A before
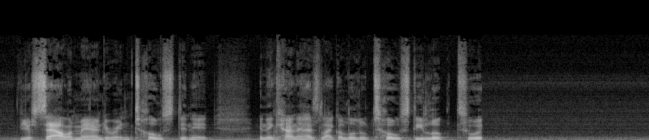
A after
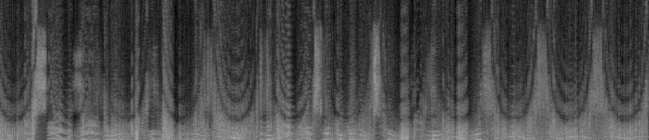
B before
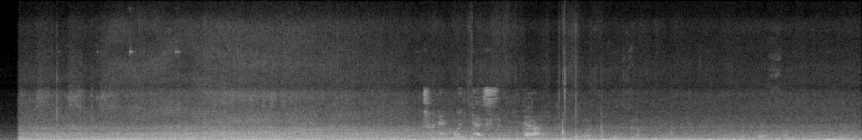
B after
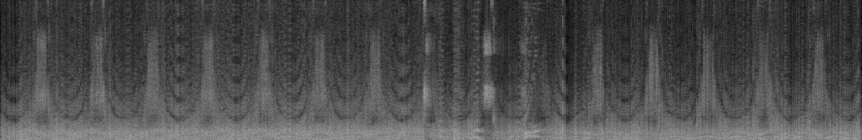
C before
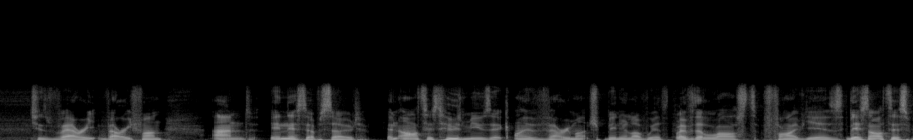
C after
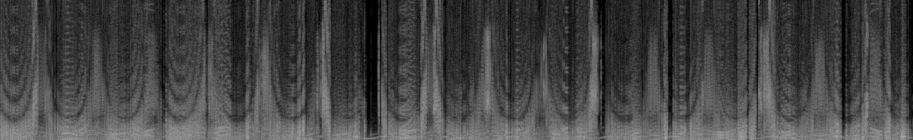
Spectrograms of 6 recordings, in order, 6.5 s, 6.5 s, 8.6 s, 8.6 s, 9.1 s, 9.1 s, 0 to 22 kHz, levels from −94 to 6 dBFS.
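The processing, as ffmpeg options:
-filter_complex "[0:a]aeval=exprs='val(0)+0.5*0.0501*sgn(val(0))':channel_layout=same,aexciter=amount=15.6:drive=4.6:freq=4700,acrossover=split=450 2800:gain=0.0631 1 0.158[link_01][link_02][link_03];[link_01][link_02][link_03]amix=inputs=3:normalize=0,acrusher=samples=8:mix=1:aa=0.000001:lfo=1:lforange=12.8:lforate=1.8,asplit=2[link_04][link_05];[link_05]aecho=0:1:359:0.0841[link_06];[link_04][link_06]amix=inputs=2:normalize=0,acompressor=threshold=-27dB:ratio=12,bandreject=frequency=4100:width=21,afftdn=noise_reduction=16:noise_floor=-45,asplit=2[link_07][link_08];[link_08]acrusher=bits=2:mode=log:mix=0:aa=0.000001,volume=-4dB[link_09];[link_07][link_09]amix=inputs=2:normalize=0,asubboost=boost=4.5:cutoff=59,bandreject=frequency=60:width_type=h:width=6,bandreject=frequency=120:width_type=h:width=6,bandreject=frequency=180:width_type=h:width=6,aeval=exprs='val(0)*sin(2*PI*440*n/s+440*0.4/3.1*sin(2*PI*3.1*n/s))':channel_layout=same"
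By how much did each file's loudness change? −6.0, −6.0, +5.5 LU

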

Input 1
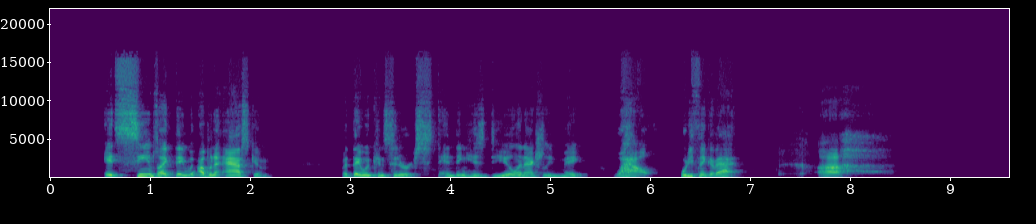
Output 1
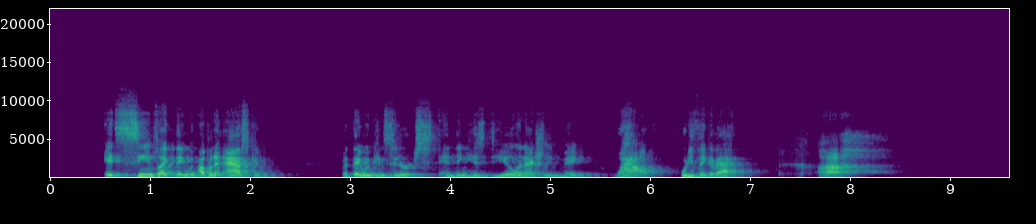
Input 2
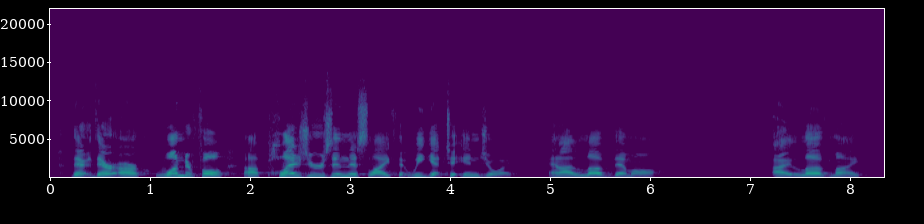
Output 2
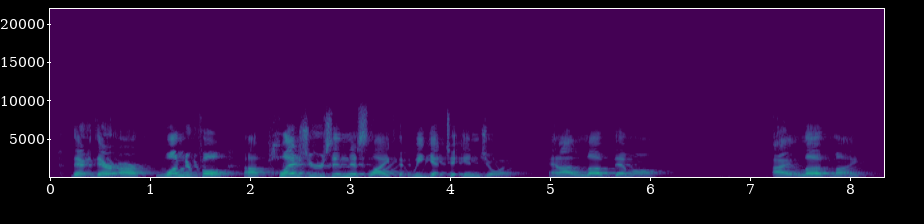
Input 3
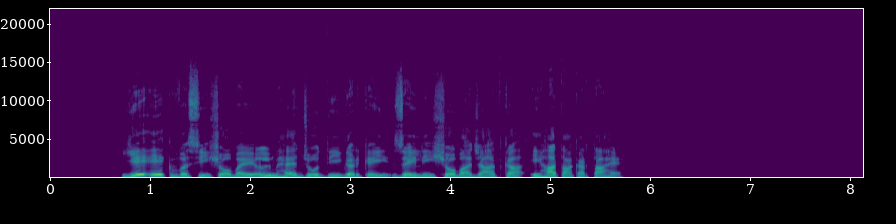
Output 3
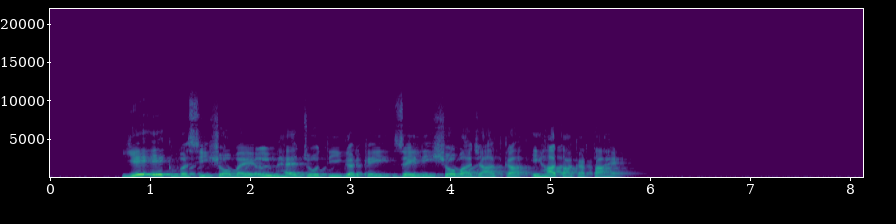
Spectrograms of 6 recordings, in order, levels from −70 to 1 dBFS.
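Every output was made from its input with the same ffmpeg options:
-filter_complex "[0:a]lowpass=frequency=7400:width=0.5412,lowpass=frequency=7400:width=1.3066,acrossover=split=180[link_01][link_02];[link_01]acompressor=mode=upward:threshold=-58dB:ratio=2.5[link_03];[link_02]asplit=2[link_04][link_05];[link_05]adelay=81,lowpass=frequency=1700:poles=1,volume=-9dB,asplit=2[link_06][link_07];[link_07]adelay=81,lowpass=frequency=1700:poles=1,volume=0.45,asplit=2[link_08][link_09];[link_09]adelay=81,lowpass=frequency=1700:poles=1,volume=0.45,asplit=2[link_10][link_11];[link_11]adelay=81,lowpass=frequency=1700:poles=1,volume=0.45,asplit=2[link_12][link_13];[link_13]adelay=81,lowpass=frequency=1700:poles=1,volume=0.45[link_14];[link_04][link_06][link_08][link_10][link_12][link_14]amix=inputs=6:normalize=0[link_15];[link_03][link_15]amix=inputs=2:normalize=0"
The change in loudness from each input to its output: +0.5, +0.5, +0.5 LU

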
